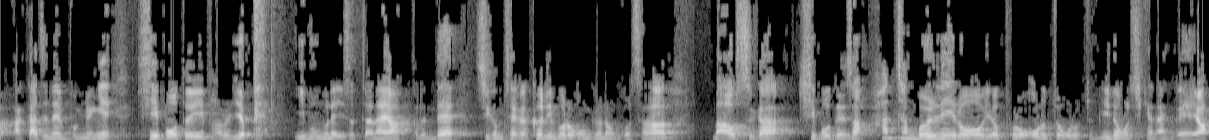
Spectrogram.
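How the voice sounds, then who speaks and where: Against noticeable background noise, a man talks at a fairly quick pace and a fairly high pitch, his pitch swinging very widely. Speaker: spine health educator. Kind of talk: tutorial.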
